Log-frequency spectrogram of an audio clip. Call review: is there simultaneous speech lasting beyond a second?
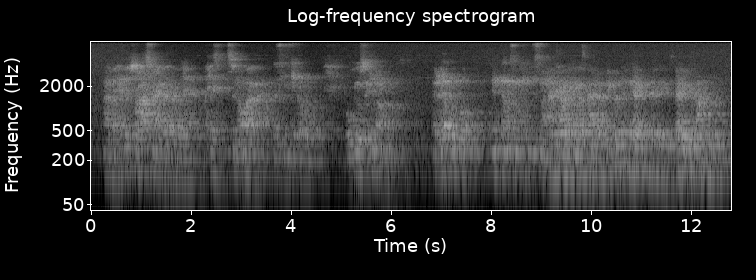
No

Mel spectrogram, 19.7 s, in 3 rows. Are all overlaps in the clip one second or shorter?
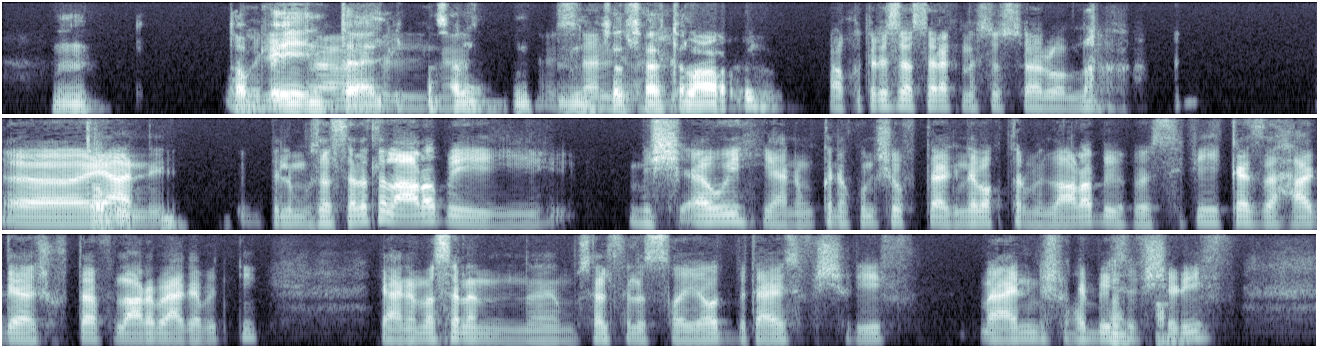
No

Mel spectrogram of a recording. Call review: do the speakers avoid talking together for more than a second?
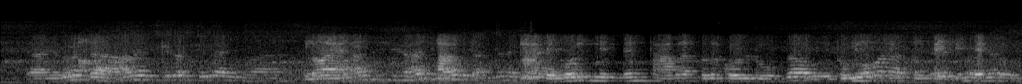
No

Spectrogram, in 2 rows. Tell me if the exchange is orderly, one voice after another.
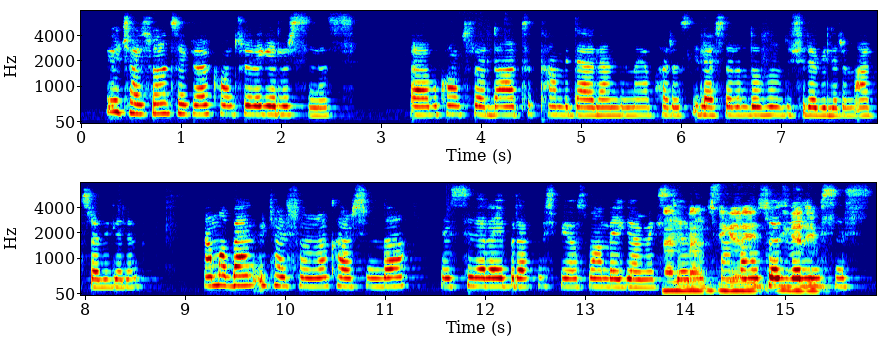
No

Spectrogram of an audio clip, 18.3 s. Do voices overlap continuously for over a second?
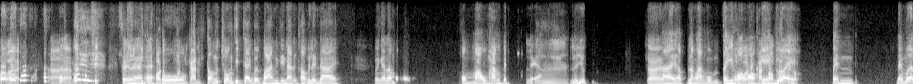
Yes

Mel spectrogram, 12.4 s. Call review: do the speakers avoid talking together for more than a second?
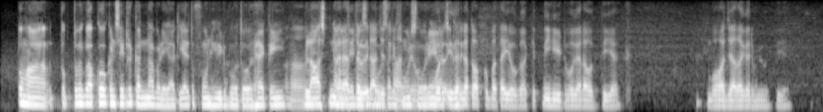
No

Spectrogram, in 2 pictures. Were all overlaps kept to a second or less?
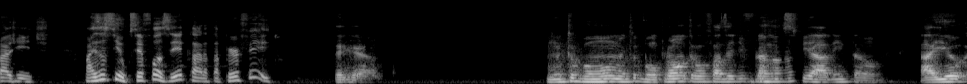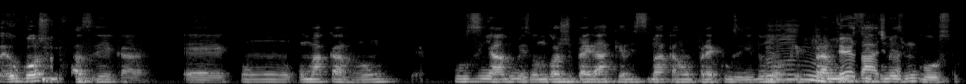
No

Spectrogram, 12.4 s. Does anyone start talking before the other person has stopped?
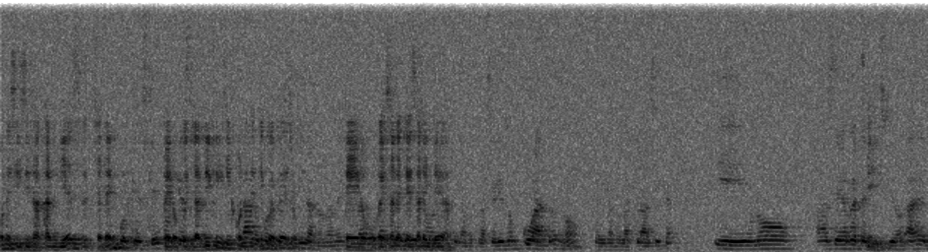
Yes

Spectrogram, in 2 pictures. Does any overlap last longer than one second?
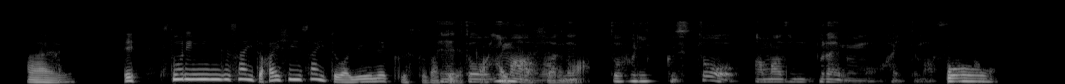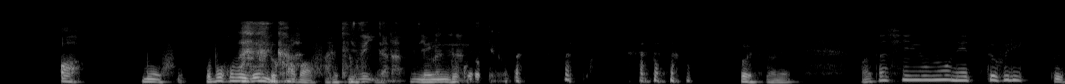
Yes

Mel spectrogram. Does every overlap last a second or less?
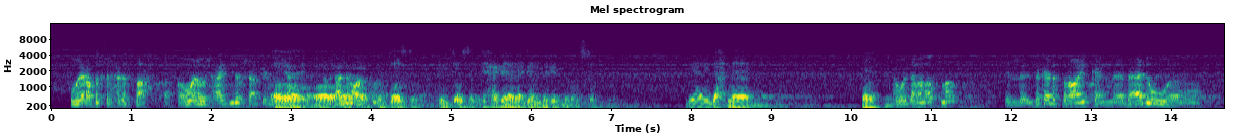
No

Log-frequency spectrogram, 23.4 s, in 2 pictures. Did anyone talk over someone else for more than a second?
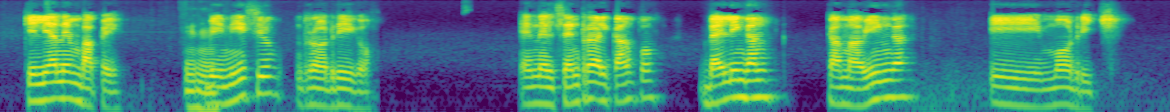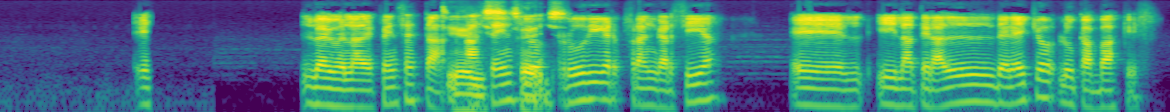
Yes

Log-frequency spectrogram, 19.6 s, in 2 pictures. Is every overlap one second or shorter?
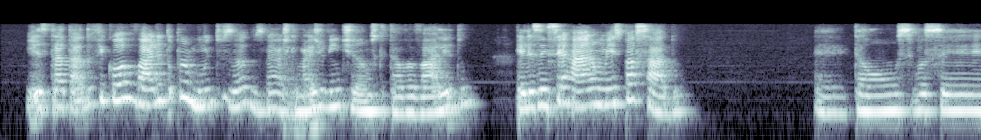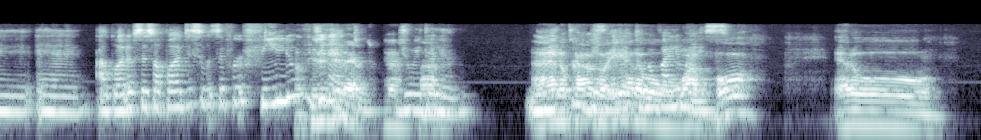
No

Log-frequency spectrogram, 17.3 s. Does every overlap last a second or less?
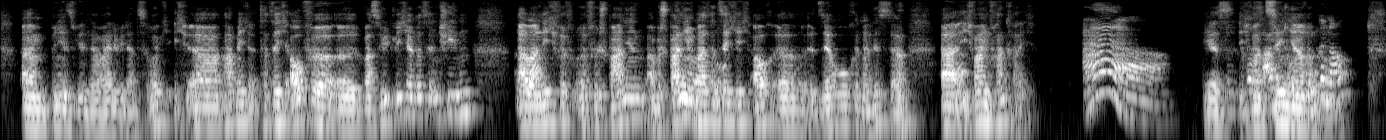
No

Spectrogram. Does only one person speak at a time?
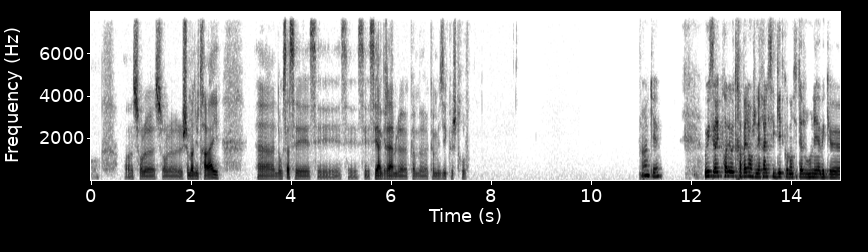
Yes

